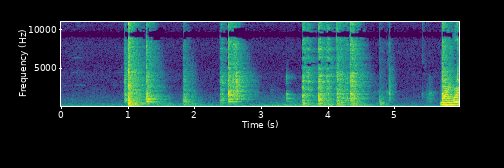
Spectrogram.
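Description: A metal spoon stirs melted wax in a metal pouring pitcher.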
